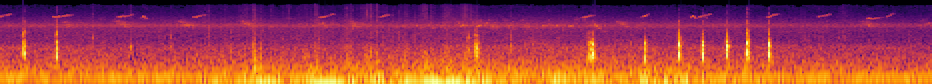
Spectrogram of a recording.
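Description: A chick cheeps with high, short peeps throughout.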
